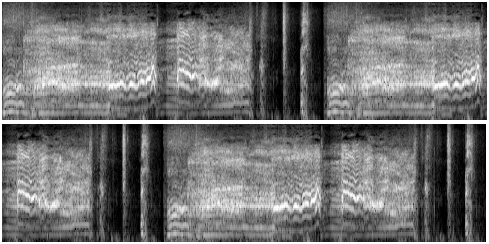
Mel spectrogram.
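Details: Tasmanian devil in a zoo giving warning sounds: a harsh, rasping growl-scream with wavering harmonics lasting about three seconds, followed by sharp clicks and short hisses, the same pattern repeated three times.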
